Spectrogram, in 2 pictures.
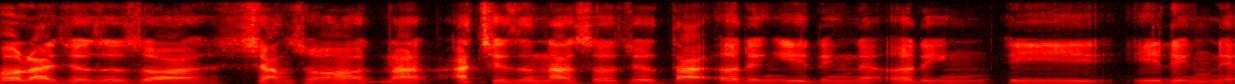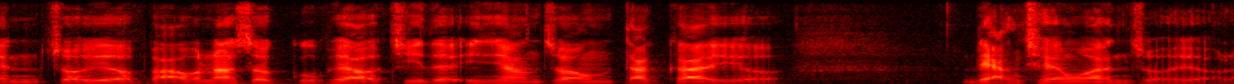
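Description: A man with an unremarkable speaking voice talks at a fairly quick pace in a medium pitch, his intonation lively, on a very clean recording with a silent background. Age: 50s. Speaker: investment author, former teacher. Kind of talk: casual interview.

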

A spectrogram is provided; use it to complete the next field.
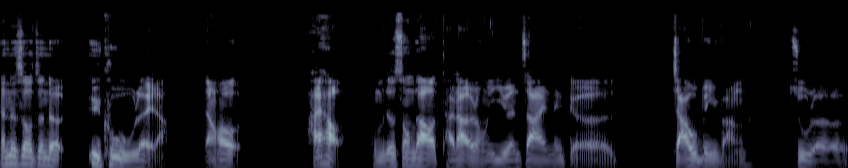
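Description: On a very clean recording with a silent background, a man speaks with a fairly low pitch, a dark, mellow tone and fairly even intonation. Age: 30s. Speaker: podcast host, new father. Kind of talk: casual monologue, storytelling.

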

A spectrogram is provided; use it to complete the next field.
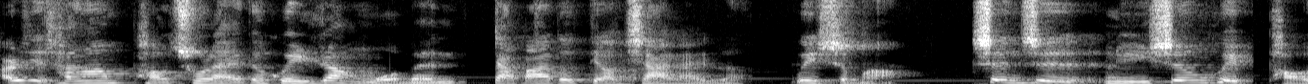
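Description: Noticeable noise in the background beneath a lively, up-and-down intonation. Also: woman. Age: 60s. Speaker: former journalist, spiritual wellness teacher. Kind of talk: interview.

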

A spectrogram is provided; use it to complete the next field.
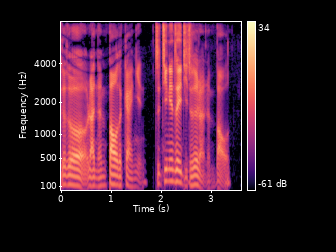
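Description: Against a quiet background, a man talks at a very fast pace with a medium pitch, lively intonation and a dark, mellow tone. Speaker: podcast host. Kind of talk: casual solo chat.

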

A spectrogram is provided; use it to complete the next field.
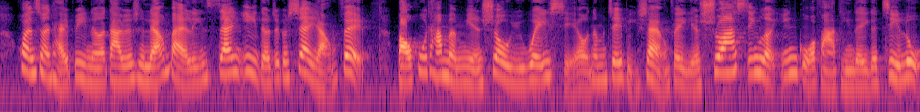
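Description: Fairly quick delivery with hardly any pauses and very wide pitch swings. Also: woman, fairly high pitch for a woman. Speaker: news anchor. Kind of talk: news reading.

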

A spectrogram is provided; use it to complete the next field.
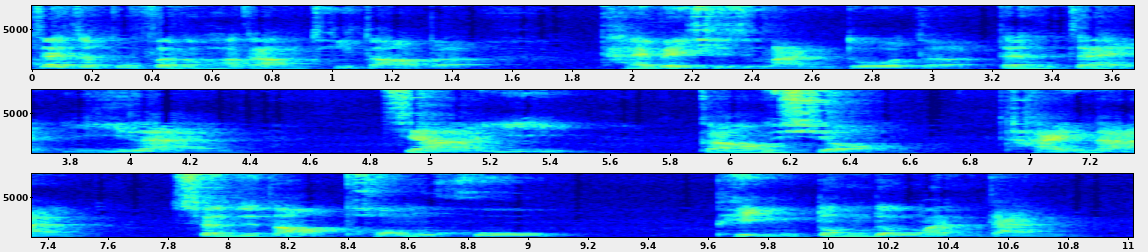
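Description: A man with a somewhat breathy voice, lively intonation and a fairly slow pace, with audible room echo. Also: medium pitch for a man. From Taiwan, Changhua (Lukang/Erlin area). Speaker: podcast host, folklore expert. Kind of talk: casual chat.

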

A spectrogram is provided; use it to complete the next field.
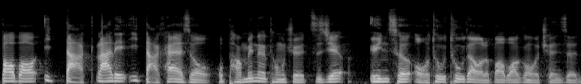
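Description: Fairly quick with hardly any pauses, a man speaks at medium pitch with ordinary pitch variation, in a dry, close sound with no echo and a quiet background. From southern Taiwan. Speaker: podcast co-host acting as listener. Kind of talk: casual chat. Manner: animated, laughing often.

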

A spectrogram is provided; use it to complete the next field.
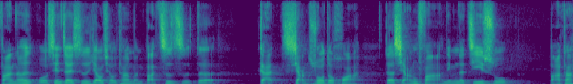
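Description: Vocal fry colors a man's medium-pitched voice as he talks at a fairly slow pace. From Hong Kong. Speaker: social media manager, former magazine publisher. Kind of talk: interview. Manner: halting.

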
